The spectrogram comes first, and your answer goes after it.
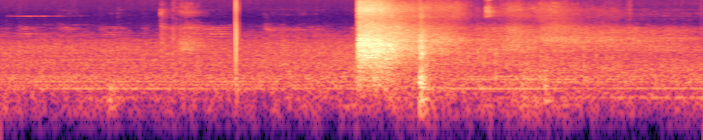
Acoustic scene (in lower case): bus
